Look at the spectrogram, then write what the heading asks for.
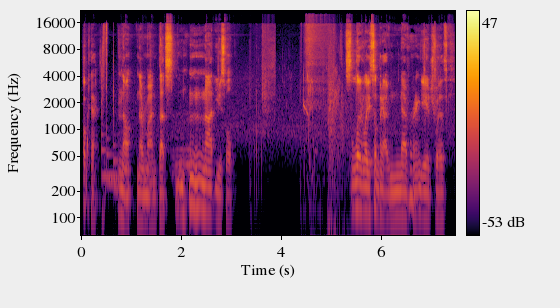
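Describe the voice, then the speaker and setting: Low voice guy streaming a game, kinda talking to himself, music playing behind him. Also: normal speed, pauses often, a little mellow. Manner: musing to himself, trailing off mid-thought. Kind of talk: casual live gameplay commentary.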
